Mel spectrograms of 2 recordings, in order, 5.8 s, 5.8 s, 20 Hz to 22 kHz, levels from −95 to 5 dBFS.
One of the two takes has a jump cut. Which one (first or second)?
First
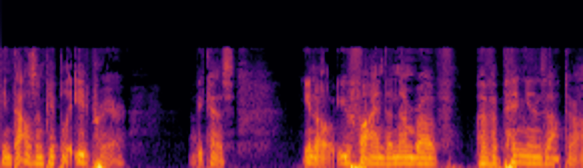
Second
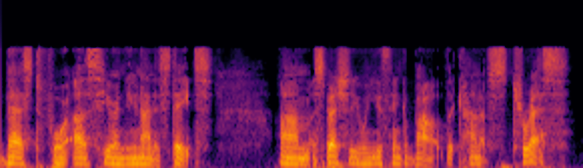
first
